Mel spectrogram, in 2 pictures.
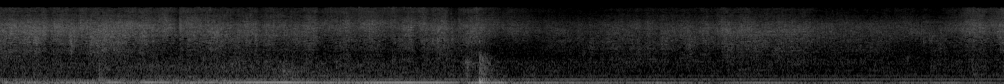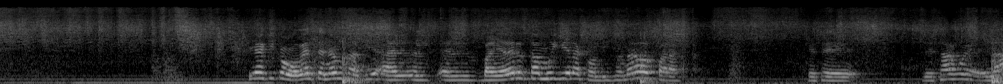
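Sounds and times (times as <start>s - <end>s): water spraying from hose: 0.0s - 20.0s.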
